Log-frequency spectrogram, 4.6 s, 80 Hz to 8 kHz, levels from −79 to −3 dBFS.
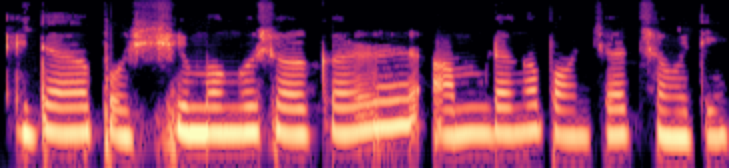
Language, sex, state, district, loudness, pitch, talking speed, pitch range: Bengali, female, West Bengal, North 24 Parganas, -13 LUFS, 210 Hz, 80 wpm, 200-220 Hz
